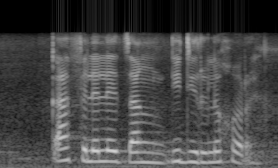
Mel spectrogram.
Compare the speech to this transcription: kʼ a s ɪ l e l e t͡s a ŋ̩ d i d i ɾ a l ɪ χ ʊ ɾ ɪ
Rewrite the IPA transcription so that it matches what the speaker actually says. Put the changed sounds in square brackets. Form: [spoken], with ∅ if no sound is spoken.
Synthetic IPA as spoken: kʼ a [f] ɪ l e l e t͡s a ŋ̩ d i d i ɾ [i] l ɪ χ [ʊː] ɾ ɪ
